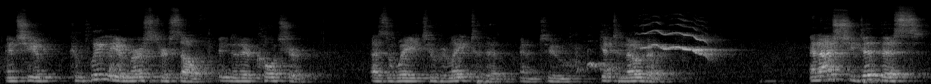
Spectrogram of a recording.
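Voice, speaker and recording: A man telling a missionary's life story at a church story time, in an earnest, measured way with pauses and small fillers. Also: on the high side, background noise. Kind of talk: children's story time retelling. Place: church sanctuary. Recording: very echoey church hall from a distance.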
